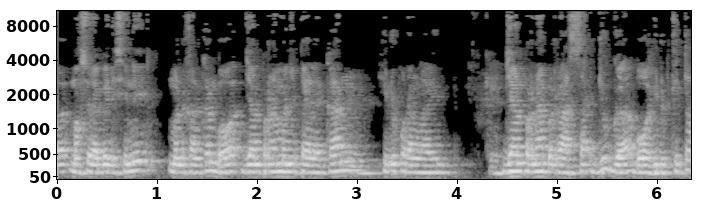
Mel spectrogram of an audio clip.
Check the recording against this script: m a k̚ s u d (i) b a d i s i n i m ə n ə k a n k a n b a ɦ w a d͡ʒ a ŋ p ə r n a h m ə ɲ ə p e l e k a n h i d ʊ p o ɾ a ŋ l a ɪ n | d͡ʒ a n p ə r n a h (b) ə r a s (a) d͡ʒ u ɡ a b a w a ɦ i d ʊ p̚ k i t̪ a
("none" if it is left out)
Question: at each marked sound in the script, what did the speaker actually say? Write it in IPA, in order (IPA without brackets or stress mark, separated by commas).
a, b, a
